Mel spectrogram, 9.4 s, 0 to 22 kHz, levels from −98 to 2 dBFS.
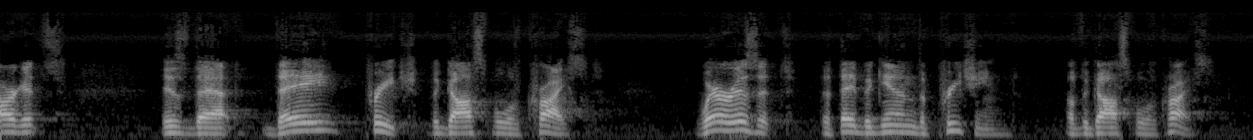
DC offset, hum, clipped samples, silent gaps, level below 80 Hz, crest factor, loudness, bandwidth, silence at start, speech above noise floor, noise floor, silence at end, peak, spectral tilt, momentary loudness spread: under 0.1%; none; under 0.1%; none; -76 dBFS; 20 dB; -38 LUFS; 16 kHz; 0 s; 40 dB; -78 dBFS; 0.4 s; -18 dBFS; -5 dB/octave; 16 LU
